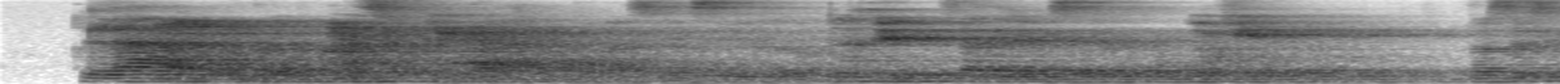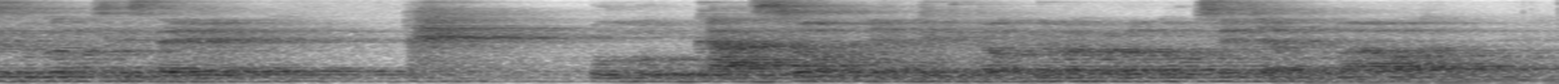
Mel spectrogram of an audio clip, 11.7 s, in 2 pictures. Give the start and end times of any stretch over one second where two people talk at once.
0.5-1.9

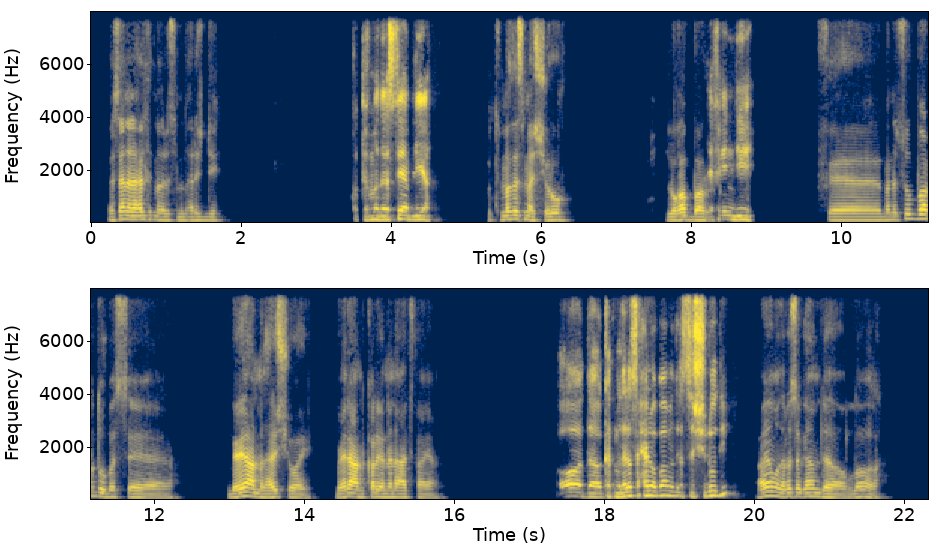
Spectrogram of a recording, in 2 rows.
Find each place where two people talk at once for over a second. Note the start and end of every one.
none

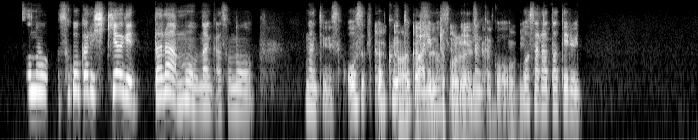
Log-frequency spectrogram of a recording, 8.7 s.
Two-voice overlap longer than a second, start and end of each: 4.7-6.6

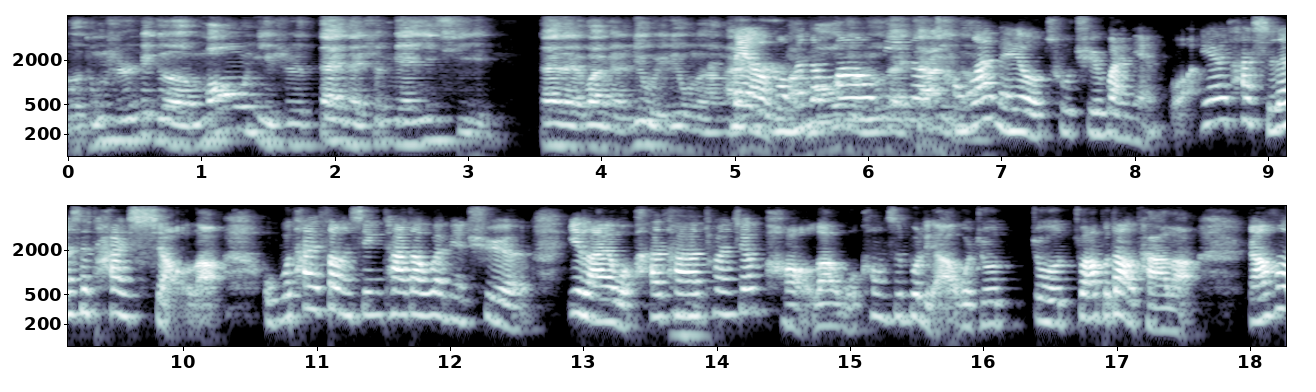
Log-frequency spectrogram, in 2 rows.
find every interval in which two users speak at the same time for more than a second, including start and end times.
5.0-6.9

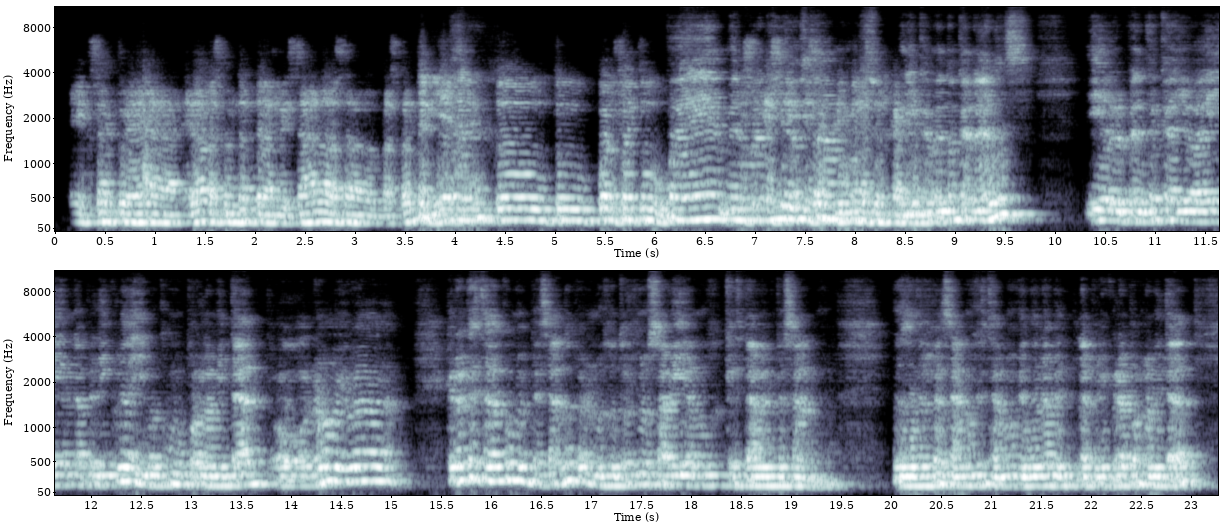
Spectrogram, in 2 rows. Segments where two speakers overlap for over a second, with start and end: 6.8-8.8

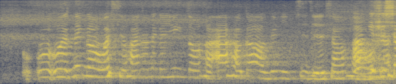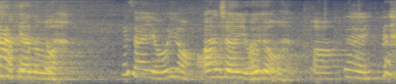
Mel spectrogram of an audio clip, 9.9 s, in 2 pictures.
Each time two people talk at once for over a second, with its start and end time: 4.4-5.7

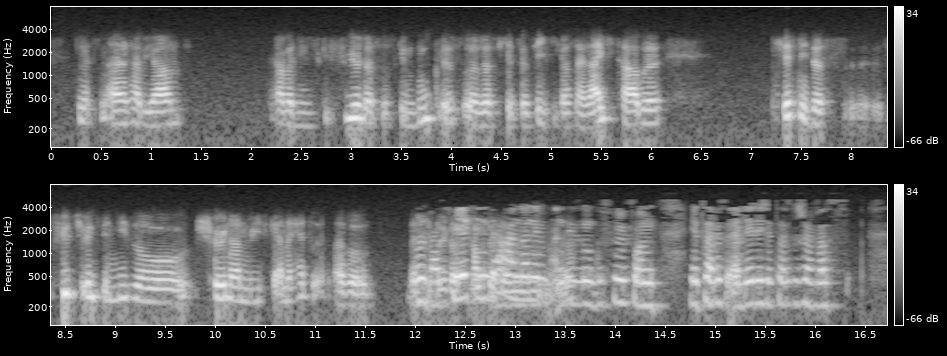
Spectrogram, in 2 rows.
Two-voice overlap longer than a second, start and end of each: 12.0-13.7

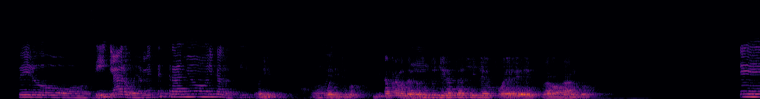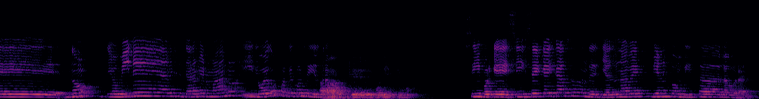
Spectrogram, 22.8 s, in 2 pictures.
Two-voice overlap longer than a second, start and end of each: none

